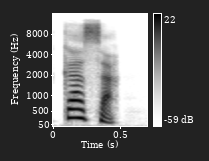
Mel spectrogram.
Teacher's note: Simplemente el lugar de articulación. La lengua, en vez de ir detrás de los dientes a la zona dental, se fue hasta atrás a la zona velar.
